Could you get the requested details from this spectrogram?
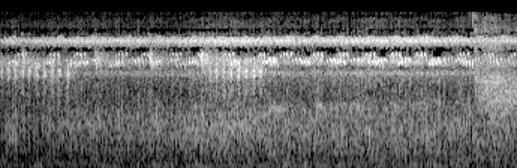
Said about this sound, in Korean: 여름과 가을의 콜라보레이션 듣고 있으면 기분이 묘해요 하셨는데 우리 홍범 PD님이 귀뚜라미 소리를 틀어주셨으니까 저희 눈 감고 잠시 같이 들어볼게요.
